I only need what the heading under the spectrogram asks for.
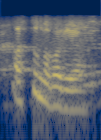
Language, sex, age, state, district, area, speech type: Sanskrit, male, 60+, Tamil Nadu, Coimbatore, urban, conversation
